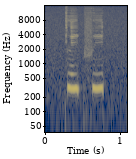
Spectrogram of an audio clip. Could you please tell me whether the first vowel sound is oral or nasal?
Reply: oral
